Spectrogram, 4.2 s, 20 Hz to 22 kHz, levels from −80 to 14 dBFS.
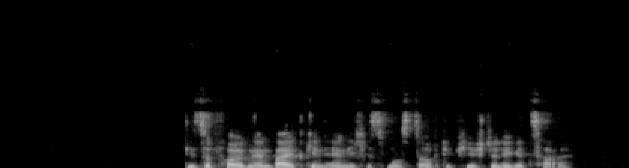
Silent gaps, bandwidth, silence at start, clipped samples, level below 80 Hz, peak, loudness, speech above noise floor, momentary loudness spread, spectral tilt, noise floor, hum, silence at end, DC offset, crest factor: none; 9.6 kHz; 1.25 s; under 0.1%; -66 dBFS; -2 dBFS; -20 LUFS; 56 dB; 11 LU; -5 dB/octave; -76 dBFS; none; 0.4 s; under 0.1%; 20 dB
